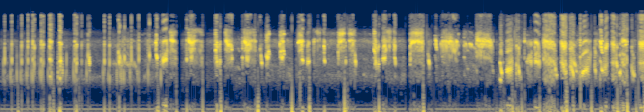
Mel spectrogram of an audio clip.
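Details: White-nest swiftlet lure sound for attracting swiftlets: rapid irregular clicking interwoven with continuous high, thin twittering and squeaks, a low steady hum in the background for most of its length.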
